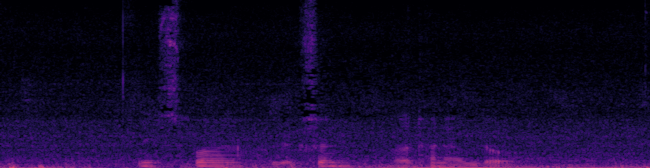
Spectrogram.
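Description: A man speaks quietly close by.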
